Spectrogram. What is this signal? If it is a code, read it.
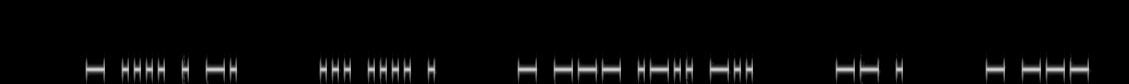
Morse code, heard as a keyed tone, about 20 wpm, 700 Hz. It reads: THEN SHE TOLD ME TO
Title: 2x Word-Spacing - Sentences from Top 400 Words - 20wpm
